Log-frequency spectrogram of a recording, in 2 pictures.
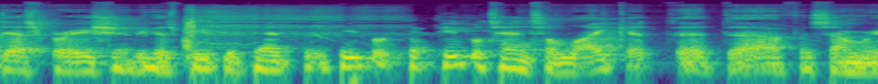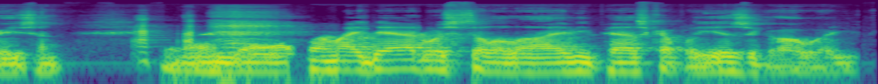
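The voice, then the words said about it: Boston accent. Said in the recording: “that Boston accent so a parent”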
